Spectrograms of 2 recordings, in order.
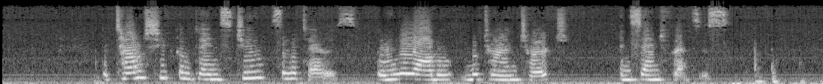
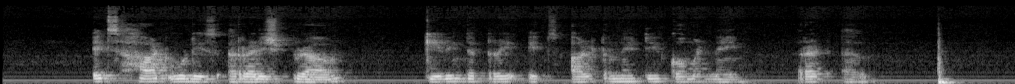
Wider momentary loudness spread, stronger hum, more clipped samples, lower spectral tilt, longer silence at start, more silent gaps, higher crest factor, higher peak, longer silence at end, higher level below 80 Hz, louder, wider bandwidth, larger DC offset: first, 21 LU vs 14 LU; neither; first, 0.1% vs under 0.1%; second, -3.5 dB/octave vs -6.5 dB/octave; about the same, 0.05 s vs 0.05 s; neither; second, 10 dB vs 16 dB; about the same, 0 dBFS vs 0 dBFS; about the same, 0 s vs 0 s; first, -26 dBFS vs -40 dBFS; first, -9 LUFS vs -16 LUFS; first, 19 kHz vs 16.5 kHz; neither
